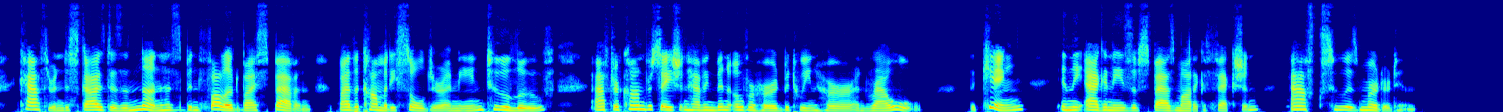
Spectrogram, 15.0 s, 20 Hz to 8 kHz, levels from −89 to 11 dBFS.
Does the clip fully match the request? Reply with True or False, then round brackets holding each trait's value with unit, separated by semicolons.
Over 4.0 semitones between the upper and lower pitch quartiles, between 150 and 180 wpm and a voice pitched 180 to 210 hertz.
False (3.5 semitones; 175 wpm; 190 Hz)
